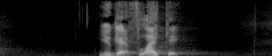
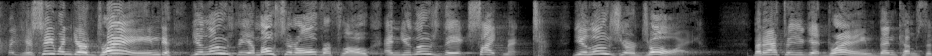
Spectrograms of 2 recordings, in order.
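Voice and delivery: preaching; 5 semitones higher, 7 dB louder than usual. Real, not acted. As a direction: preach it at full force. Preaching at full force.

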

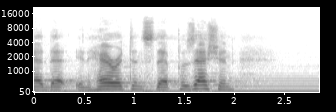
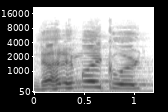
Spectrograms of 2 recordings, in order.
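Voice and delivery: high, loud taunting boast; playful imitation of a player's brag; basketball player impression; 7 semitones higher, 11 dB louder than usual. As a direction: swat it away with swagger. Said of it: "who's that guy, that basketball player".

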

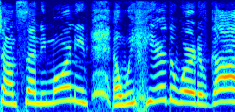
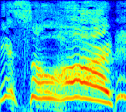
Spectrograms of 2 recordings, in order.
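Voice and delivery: loud, high, drawn-out mock wail; whining complainer; 8 semitones higher, 9 dB louder, slower than usual. Preacher mimics believers complaining to God, loud whiny wail. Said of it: "And you're saying".

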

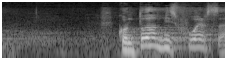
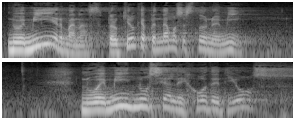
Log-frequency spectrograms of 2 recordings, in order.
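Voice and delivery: ordinary talk, nothing marked

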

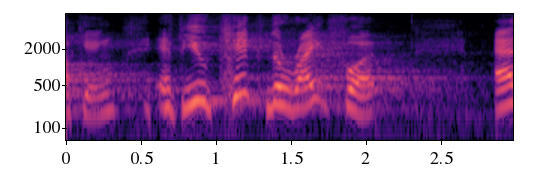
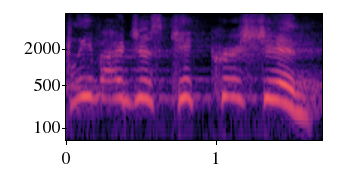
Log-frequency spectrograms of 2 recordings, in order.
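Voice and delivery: slow, higher tattletale singsong; tattling kids; 7 semitones higher, 5 dB quieter, slower than usual. Retold or imitated. Children reporting Levi to the teacher, slow tattling singsong. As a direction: classmates telling on him to the teacher. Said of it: "everybody's like".

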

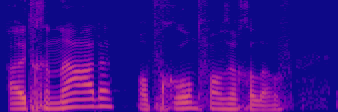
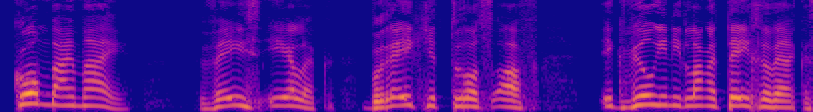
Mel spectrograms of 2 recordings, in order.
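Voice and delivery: loud, raised voice of warning and appeal; impassioned preaching; 5 semitones higher, 7 dB louder than usual. Acted. Preacher voicing God calling sinners to come, loud impassioned appeal. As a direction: cry out God's call with full force.

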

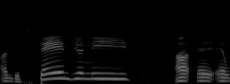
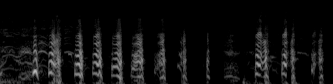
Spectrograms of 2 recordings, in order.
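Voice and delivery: loud high laugh; real amused laughter; high burst of laughter; 14 semitones higher, 8 dB louder than usual. Real, not acted. Laughing at himself during sermon.

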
